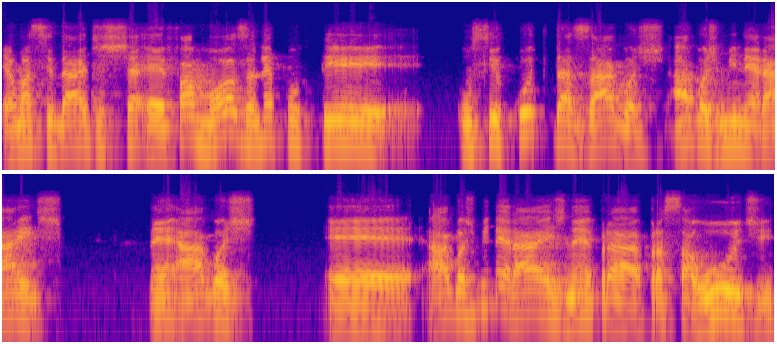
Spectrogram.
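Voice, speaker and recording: A man's very slow, fairly high-pitched speech with very even loudness and ordinary pitch variation. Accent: slight Rio de Janeiro. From Brazil, São Paulo state and southern Minas Gerais. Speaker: missionary. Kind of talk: casual interview on live stream. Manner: halting.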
